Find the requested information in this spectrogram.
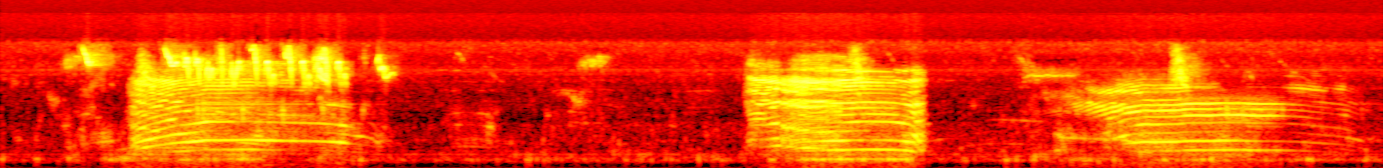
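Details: Red deer stags roaring during the rut in the marshes of Doñana National Park, Spain, claiming territory: three long, hoarse, harmonic-rich bellows of one to two seconds each, separated by short quiet gaps.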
